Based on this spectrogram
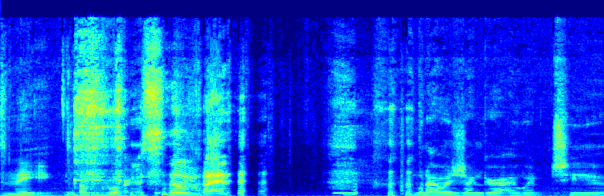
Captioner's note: both laughing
